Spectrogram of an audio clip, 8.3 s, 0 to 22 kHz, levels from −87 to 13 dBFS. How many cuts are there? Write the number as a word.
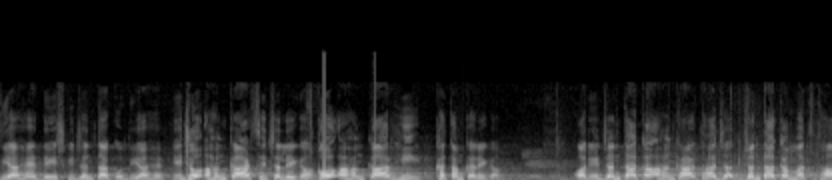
three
